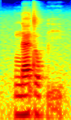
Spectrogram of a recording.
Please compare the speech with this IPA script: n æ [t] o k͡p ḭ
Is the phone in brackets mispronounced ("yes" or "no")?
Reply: no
